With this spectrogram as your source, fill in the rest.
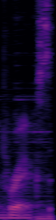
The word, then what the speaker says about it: Prix: Oh, the X is silent in Prix?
